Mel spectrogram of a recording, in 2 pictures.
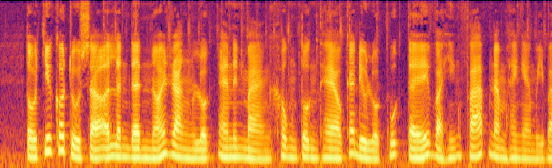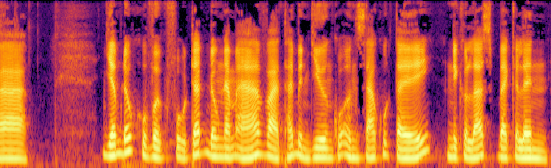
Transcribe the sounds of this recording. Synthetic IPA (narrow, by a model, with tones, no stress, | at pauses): t̪o˧˩t͡ɕɨ˦˥kːɔ˨˦t͡ɕṵ˧˩sə̰ː˧˨ʔəː˧˩lə˧ŋɗe˧nːɔ˨˦jza˨˩ŋlwə˨˩t̚ʔaː˧nï˧ŋma̰ː˧˨nxə˧wŋ͡mt̪wə˧nt̪ʰɛ˧wka˦˥k̚ɗi˨˩lwə˨˩t̚ku˦˥ək̚t̪e˨˦vaː˨˩ɦi˨˦ənfaː˦˥p̚na˧mhaː˧jŋaː˨˩mɨ˨˩əjɓaː˧ | zaː˨˦mɗə˦˥wk͡p̚xu˧vɨ˨˩k̚fṵ˧˩t͡ɕa˦˥t̟̚ɗə˧wŋ͡mnaː˧mʔaː˨˦vaː˨˩t̪ʰaː˨˦jɓï˨˩ŋ̟zɨ˧əŋku˧˩əʔə˧nsaː˨˦wku˦˥ək̚t̪e˨˦ni˧ko˧laː˦˥smɛ˨˦kli˧n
